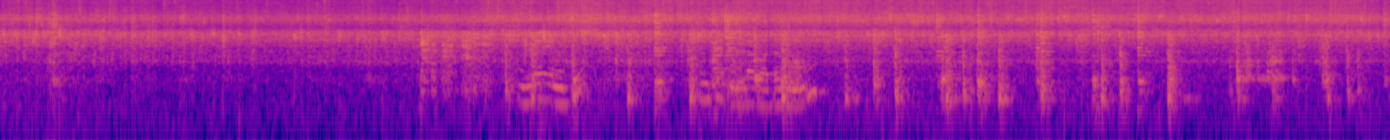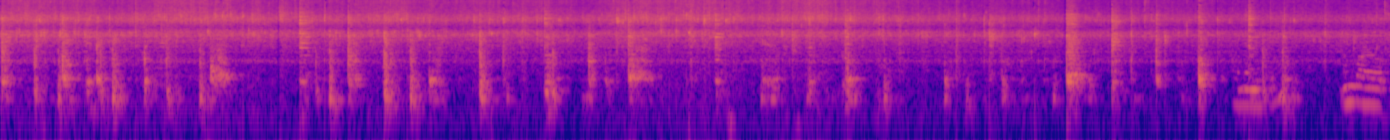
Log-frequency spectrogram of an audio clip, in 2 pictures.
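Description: Sliced onions frying in hot oil in a pot, a steady sizzle, with a slotted metal spatula scraping and clicking against the pot as they are stirred.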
